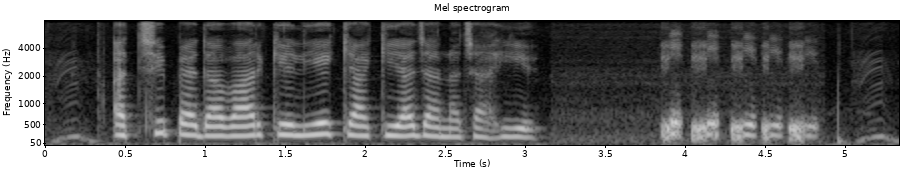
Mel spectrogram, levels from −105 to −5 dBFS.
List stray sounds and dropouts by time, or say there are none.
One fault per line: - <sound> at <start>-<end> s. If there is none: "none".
- laugh at 3.8-4.8 s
